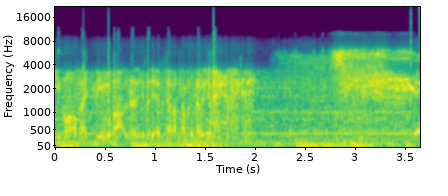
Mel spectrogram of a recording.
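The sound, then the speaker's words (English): Harsh radio interference on a transmission from the Space Shuttle Discovery fills the whole few seconds, a dense crackling hiss with garbled, distorted bursts, then settling into a steadier buzzing noise with a faint whine near the end. “It sounds as if we had some interference.”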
